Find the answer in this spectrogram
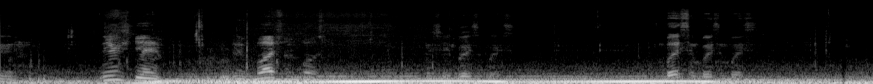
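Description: Car engine and road drone heard inside the cabin while driving: a low steady hum that swells about a second and a half in, is loudest mid-way and eases off near the end.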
